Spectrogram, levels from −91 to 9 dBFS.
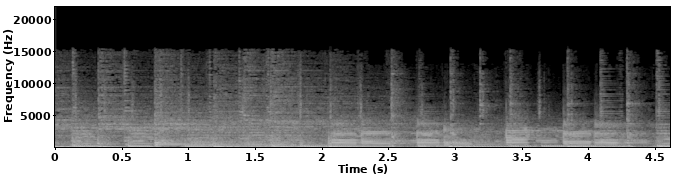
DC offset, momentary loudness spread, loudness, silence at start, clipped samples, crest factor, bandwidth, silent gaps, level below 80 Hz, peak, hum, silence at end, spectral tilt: under 0.1%; 3 LU; -20 LUFS; 0 s; under 0.1%; 12 dB; 16 kHz; none; -26 dBFS; -8 dBFS; none; 0 s; -5.5 dB/octave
